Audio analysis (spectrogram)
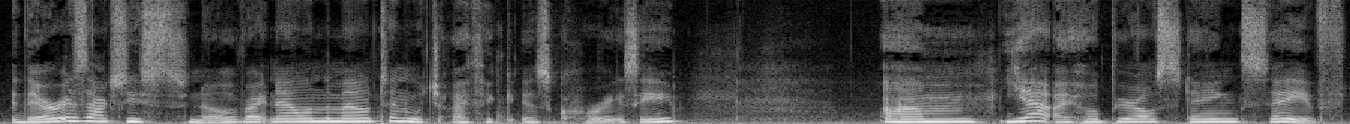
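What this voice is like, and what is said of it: Sick, slightly altered voice. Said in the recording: “pardon me if my voice sounds a little different. I am a little sick.”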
